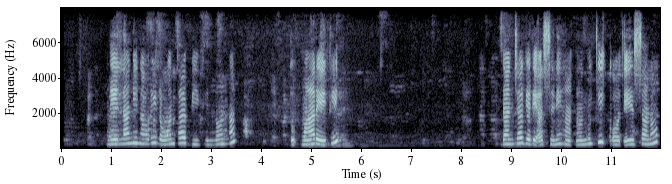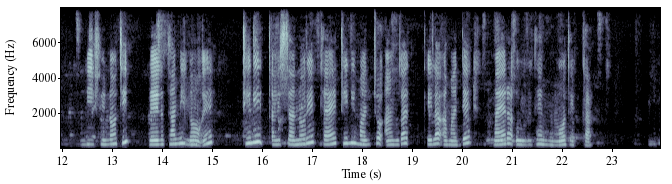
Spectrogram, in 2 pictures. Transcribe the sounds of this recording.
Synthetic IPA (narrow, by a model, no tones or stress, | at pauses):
le̞ːlːɐnːɪnoːɾɪlɔwɔnt̪abiːfɪnːɔnːɐ | t̪ʼʊʔmaːɾe̞ːt̪ɪ | d̪ɐnt͡ʃːɐɡɛd̪ɛɐsːɛneɦɐʔːɔnːɪt̪ɪkʼɔt̪ʼe̞ːsːɐnɔ | biːfɪnːɔt̪ɪ | leːlt̪ɐnːɪnoːʔɛ | t̪ɪnɪt̪ʼɐbɪsːɐnːɔɾɪk̪ʰɐɛt̪ɪnɪmɐnt͡ʃɔʔɐŋɡɐ | t̪ʼɪlɐʔɐmɐd̪ːɛ | mɐjɛɾɐʔuːɾɪt̪ɛnnoːt̪ɛkːɐ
